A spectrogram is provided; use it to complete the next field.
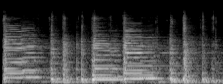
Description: Free MP3 funk music guitars loops & sounds 1
Guitare loop - funk 23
